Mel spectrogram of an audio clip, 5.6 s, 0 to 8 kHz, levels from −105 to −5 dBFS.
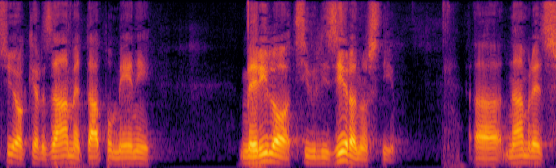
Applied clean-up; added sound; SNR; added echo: neural separator model SepFormer DNS4.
